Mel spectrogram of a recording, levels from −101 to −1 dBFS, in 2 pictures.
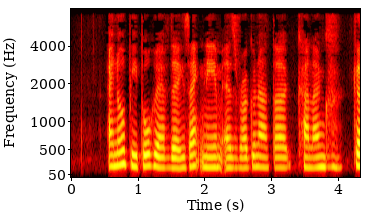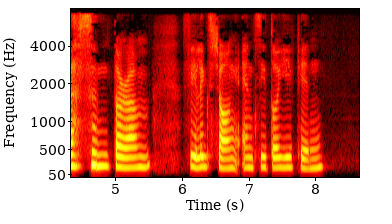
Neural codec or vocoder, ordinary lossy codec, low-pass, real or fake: codec, 24 kHz, 0.9 kbps, DualCodec; MP3, 32 kbps; 7.2 kHz; fake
